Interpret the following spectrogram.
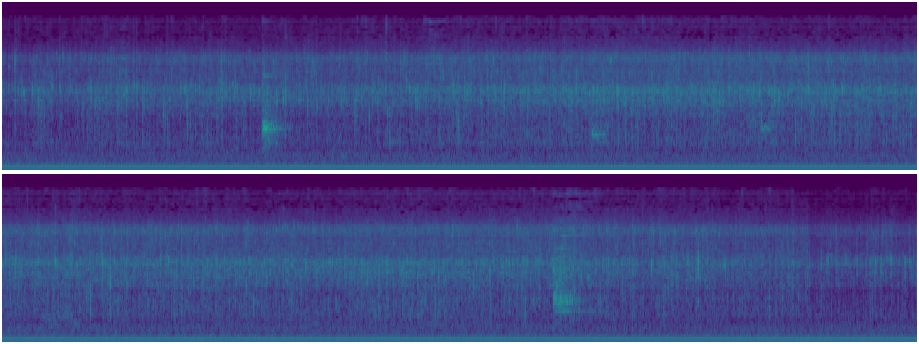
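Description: Curry leaves sizzling and crackling in hot oil in a kadai, a steady frying hiss at the tempering stage, with a couple of short sharp pops. A low steady hum runs underneath.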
